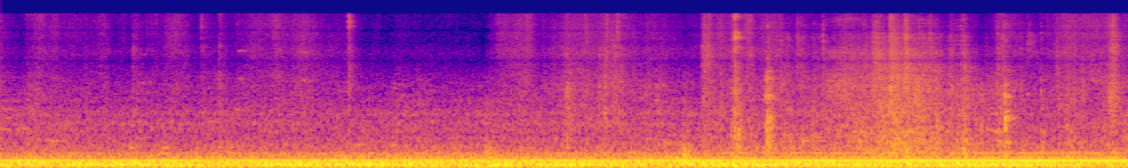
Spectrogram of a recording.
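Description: Interior of a moving Metra bilevel commuter rail coach: a steady low hum and rumble from the running train. Scattered clicks and squeaks from the wheels and car body come in the second half.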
